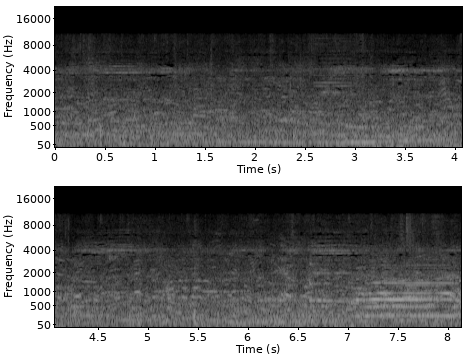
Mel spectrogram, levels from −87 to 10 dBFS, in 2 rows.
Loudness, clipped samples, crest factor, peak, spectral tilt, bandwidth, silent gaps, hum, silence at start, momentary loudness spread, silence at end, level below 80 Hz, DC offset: -36 LUFS; under 0.1%; 18 dB; -18 dBFS; -5.5 dB/octave; 11.5 kHz; none; none; 0 s; 9 LU; 0 s; -48 dBFS; under 0.1%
